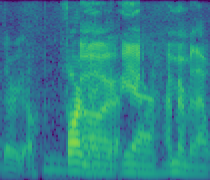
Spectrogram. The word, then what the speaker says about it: Farmagia: I do not know how to pronounce it. Farmington. Farmagia. There we go. Farmagia.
